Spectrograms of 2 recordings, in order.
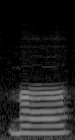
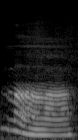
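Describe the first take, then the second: First: The pitch stays level in the middle. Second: The pitch stays low on the syllable. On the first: "You can have a mid-tone" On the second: "You can have a low tone"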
